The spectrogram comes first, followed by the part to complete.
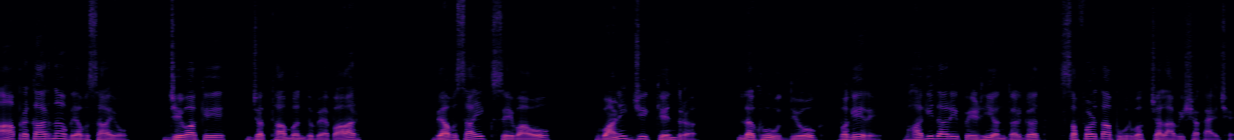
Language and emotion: Gujarati, neutral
